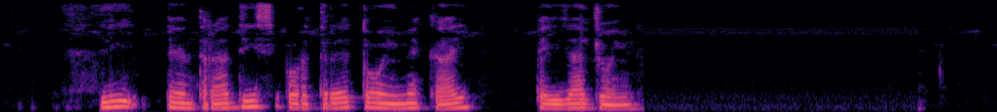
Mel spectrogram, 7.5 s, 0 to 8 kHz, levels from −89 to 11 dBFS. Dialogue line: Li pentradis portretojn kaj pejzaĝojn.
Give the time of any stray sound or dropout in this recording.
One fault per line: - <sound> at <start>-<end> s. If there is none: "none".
none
